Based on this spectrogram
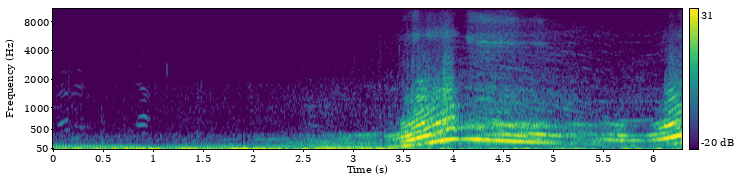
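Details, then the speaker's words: Lexus RC350 with PPE headers, Invidia mid-pipe and Remark axle-back, after resonators were installed: the engine revs and falls back with a smooth, rounded exhaust note. The harsh 2500–4000 rpm rasp is gone, though a slight blow-off-like sound remains. "the rest went away like a turbo blow off that's what i was telling him but i was like i don't know if that sounds right but who cares bro it's way better than the rasp though"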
